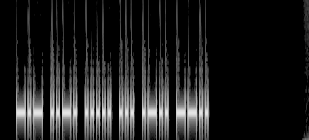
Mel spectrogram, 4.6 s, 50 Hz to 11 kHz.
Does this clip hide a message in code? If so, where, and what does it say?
Yes: Morse code from 0.2 to 3.1 s, heard as a keyed tone, about 35 wpm, 700 Hz. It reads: KF5SLZ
